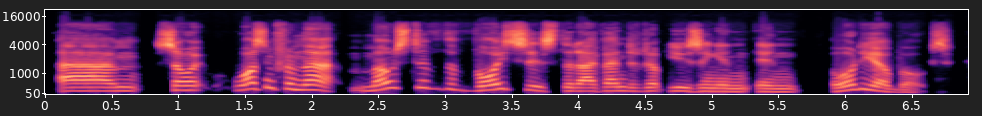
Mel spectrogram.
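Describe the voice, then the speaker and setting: Being interviewed in a relaxed, anecdotal chat, a middle-aged Briton who does voice-over work and once presented radio spins chatty, self-mocking stories with practiced ease. He has a fairly high voice, and the recording is dry with no room sound at all.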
